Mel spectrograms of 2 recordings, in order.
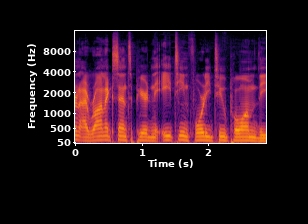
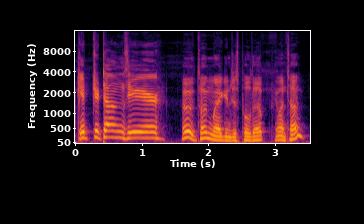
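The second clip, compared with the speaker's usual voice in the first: a playful mock street vendor shouting higher; jokey old-time tongue-wagon peddler calling out; 9 semitones higher than usual.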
